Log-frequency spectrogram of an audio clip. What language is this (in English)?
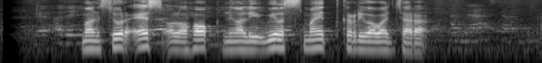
Sundanese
